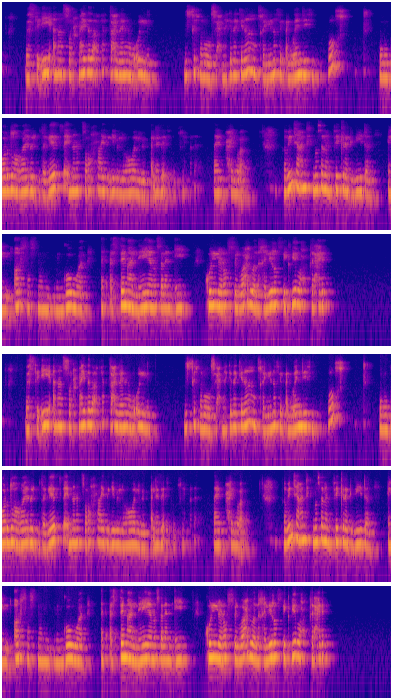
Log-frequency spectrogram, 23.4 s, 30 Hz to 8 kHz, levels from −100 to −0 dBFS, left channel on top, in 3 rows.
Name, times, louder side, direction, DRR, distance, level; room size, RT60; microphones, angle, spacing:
voice 1, 0.5-3.0 3.6-6.1 6.5-6.8 7.5-11.1 12.0-12.7 13.0-15.2 15.5-17.2 17.7-19.2 19.6-22.0, right 2 dB, 85° right, 8 dB, 2.3 m, -31 dB
12.5 x 11.0 x 3.8 m, 0.34 s
head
